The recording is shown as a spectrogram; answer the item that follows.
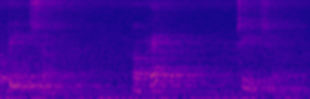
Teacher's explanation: extra force is used in first syllable in the word teacher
